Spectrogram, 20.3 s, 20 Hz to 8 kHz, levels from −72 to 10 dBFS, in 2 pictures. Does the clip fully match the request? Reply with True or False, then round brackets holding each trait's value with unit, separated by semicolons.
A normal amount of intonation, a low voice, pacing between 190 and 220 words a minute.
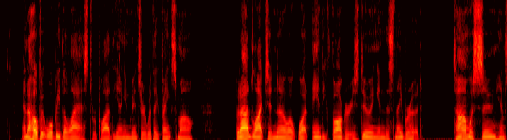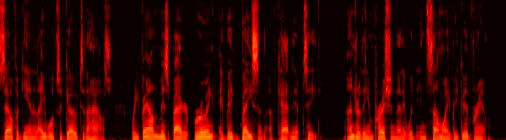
True (3.6 semitones; 115 Hz; 195 wpm)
